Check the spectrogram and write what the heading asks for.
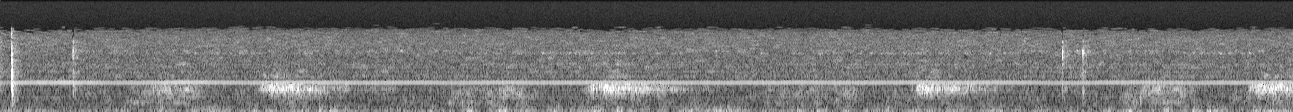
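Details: Bronchovesicular breath sounds: soft blowing sounds with inspiration running straight into expiration.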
